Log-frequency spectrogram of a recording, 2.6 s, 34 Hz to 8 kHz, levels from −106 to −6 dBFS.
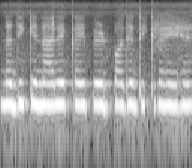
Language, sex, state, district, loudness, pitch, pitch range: Hindi, female, Bihar, Purnia, -12 LUFS, 265 Hz, 265-270 Hz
